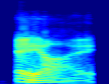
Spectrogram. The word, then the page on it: AI: British English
